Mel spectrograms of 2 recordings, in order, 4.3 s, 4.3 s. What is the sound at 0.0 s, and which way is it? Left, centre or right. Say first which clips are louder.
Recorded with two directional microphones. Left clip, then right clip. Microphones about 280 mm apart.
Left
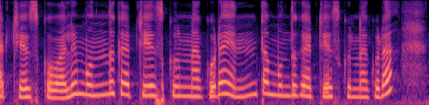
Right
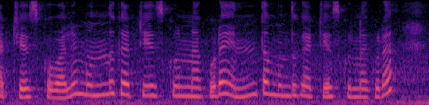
A woman's voice: left 16 dB; left.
